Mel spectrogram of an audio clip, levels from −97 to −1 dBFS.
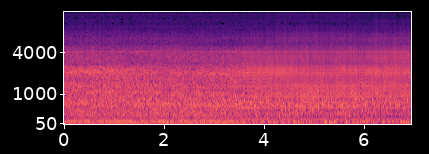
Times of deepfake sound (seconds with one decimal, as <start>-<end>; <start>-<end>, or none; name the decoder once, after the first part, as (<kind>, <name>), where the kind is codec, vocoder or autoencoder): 3.6-6.9 (vocoder, Vocos)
